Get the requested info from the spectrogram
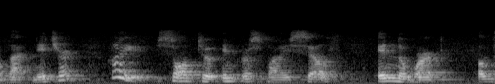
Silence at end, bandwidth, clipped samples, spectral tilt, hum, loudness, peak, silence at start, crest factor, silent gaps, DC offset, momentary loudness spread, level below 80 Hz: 0 s; 5.2 kHz; under 0.1%; -10.5 dB/octave; none; -24 LUFS; -6 dBFS; 0 s; 18 dB; none; under 0.1%; 11 LU; -56 dBFS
